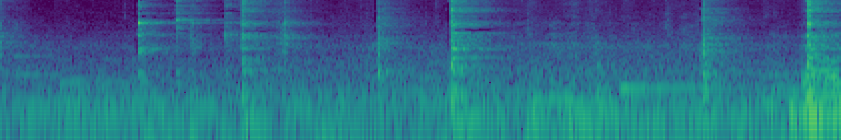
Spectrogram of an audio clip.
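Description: Metal spoon clinking and scraping against glass bowls, about six sharp irregular clinks, as soaked sago pearls are scooped out and stirred into a mashed-banana mixture.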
